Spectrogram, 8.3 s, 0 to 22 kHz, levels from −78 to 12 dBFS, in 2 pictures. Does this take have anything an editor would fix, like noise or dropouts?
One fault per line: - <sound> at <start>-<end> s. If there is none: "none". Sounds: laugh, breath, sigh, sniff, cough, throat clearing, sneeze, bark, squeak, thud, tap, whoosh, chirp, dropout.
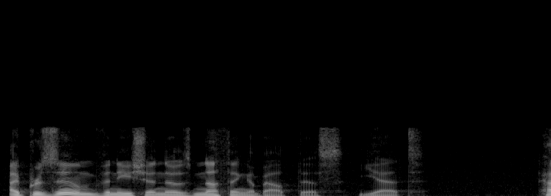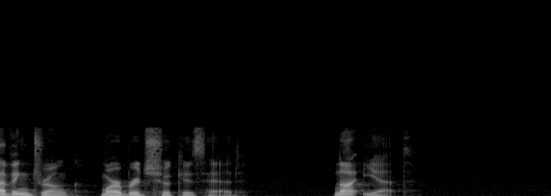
none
